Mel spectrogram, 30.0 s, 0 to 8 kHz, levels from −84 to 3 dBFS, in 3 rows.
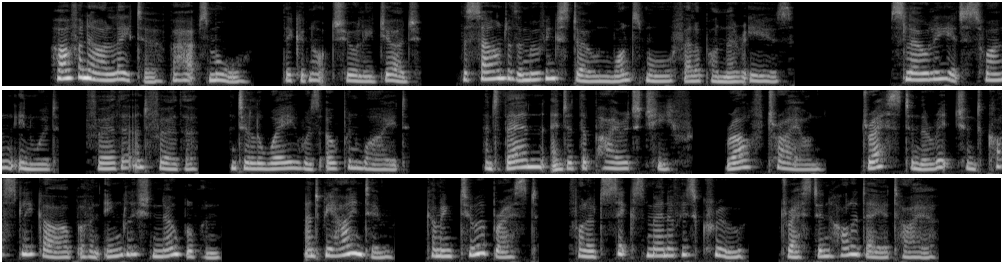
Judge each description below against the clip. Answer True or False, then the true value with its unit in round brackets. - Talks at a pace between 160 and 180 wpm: False (140 wpm)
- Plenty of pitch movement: False (4.5 semitones)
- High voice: True (210 Hz)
